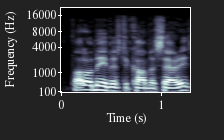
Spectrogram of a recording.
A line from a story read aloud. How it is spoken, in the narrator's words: said the brigadier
